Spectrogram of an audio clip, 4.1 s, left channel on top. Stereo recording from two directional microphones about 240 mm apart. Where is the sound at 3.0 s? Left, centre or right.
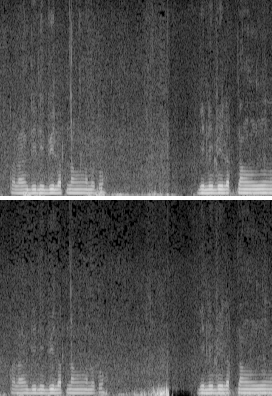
Left.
